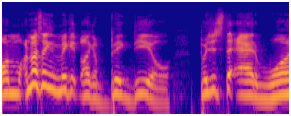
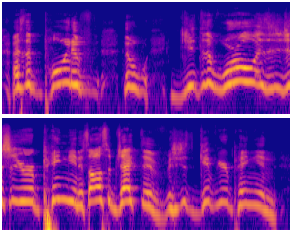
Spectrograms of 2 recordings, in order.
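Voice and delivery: ordinary delivery

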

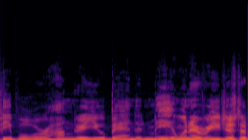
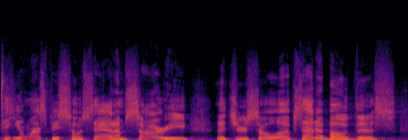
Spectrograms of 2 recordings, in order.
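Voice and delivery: pitying sympathy; 7 semitones higher than usual. Acted. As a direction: coo sympathy at an upset person. Answering the yelling world with pity.

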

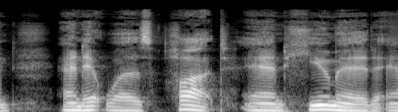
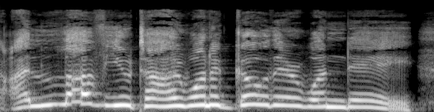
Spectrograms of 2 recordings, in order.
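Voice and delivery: very high, gushing excitement; Abdulia; 13 semitones higher than usual. Retold or imitated. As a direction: gush like an overjoyed driver, pitch way up. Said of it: "He got really excited".

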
